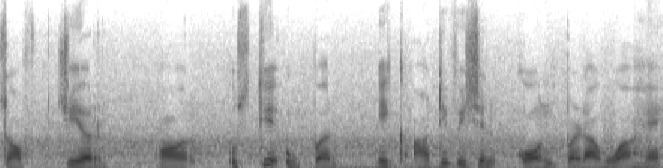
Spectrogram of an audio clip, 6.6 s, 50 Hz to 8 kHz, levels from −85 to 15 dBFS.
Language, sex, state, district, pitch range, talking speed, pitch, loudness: Hindi, male, Rajasthan, Bikaner, 135-145 Hz, 100 wpm, 140 Hz, -16 LUFS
